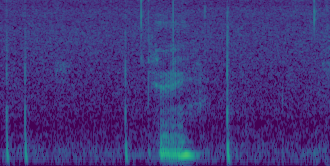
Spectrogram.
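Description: A few light clicks of a stylus tapping on a tablet screen during handwriting, with a brief soft whispered vocal sound a little after one second in.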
